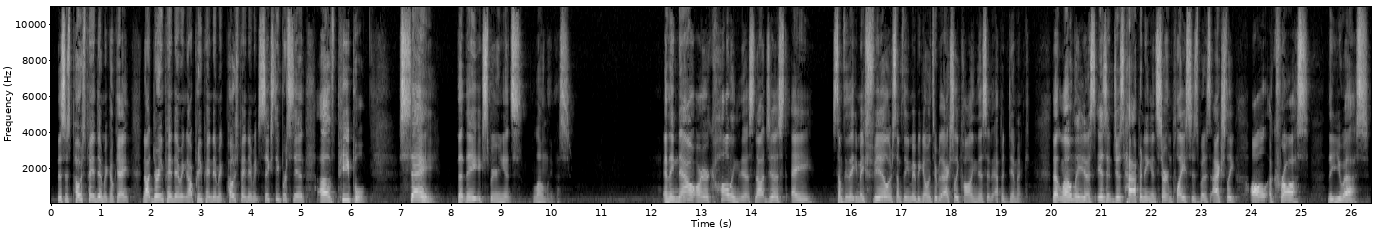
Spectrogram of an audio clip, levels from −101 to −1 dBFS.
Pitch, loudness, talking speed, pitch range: 185 Hz, -33 LUFS, 140 wpm, 160-205 Hz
